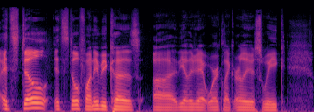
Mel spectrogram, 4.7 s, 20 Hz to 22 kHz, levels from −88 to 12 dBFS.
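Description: At 3.10 s a 15 ms block of digital silence replaces the speech, likely a missed buffer fill; the sound cuts out and back abruptly, with no fade.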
